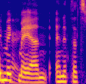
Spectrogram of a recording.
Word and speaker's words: McMahon: June 6 1982 uh there's a man named MC Mahone and that's probably not how you say it but that's how I'm saying I think it's McMahon McMahon how the I I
